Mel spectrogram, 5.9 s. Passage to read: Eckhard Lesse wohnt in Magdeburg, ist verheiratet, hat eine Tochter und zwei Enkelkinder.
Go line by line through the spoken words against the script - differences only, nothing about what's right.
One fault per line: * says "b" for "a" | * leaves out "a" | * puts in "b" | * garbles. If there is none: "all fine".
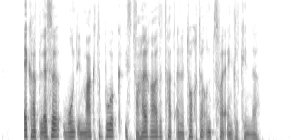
all fine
